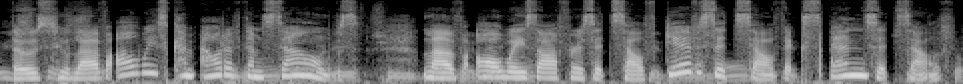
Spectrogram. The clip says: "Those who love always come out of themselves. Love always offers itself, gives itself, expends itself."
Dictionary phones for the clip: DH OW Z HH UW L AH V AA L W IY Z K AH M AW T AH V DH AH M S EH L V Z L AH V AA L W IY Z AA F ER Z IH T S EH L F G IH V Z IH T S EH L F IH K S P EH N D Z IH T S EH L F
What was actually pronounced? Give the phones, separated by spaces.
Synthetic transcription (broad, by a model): DH OW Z HH UW L AH V AA L W IY Z K AH M AW T AH V DH AH M S EH L V Z L AH V AA L W IY Z AA F ER Z IH T S EH L F G IH V Z IH T S EH L F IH K S P EH N Z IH T S EH L F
